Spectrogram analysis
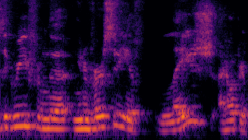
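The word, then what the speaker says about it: Liège: from the university of lage i hope you pronounce that properly in belgium did i say that right yes okay you need to pronounce it in french all right and at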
